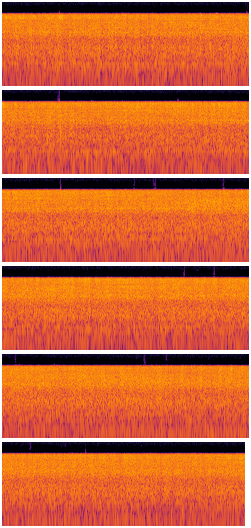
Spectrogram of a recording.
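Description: Freight train cars rolling past close by: a steady, continuous noise of steel wheels on rail.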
